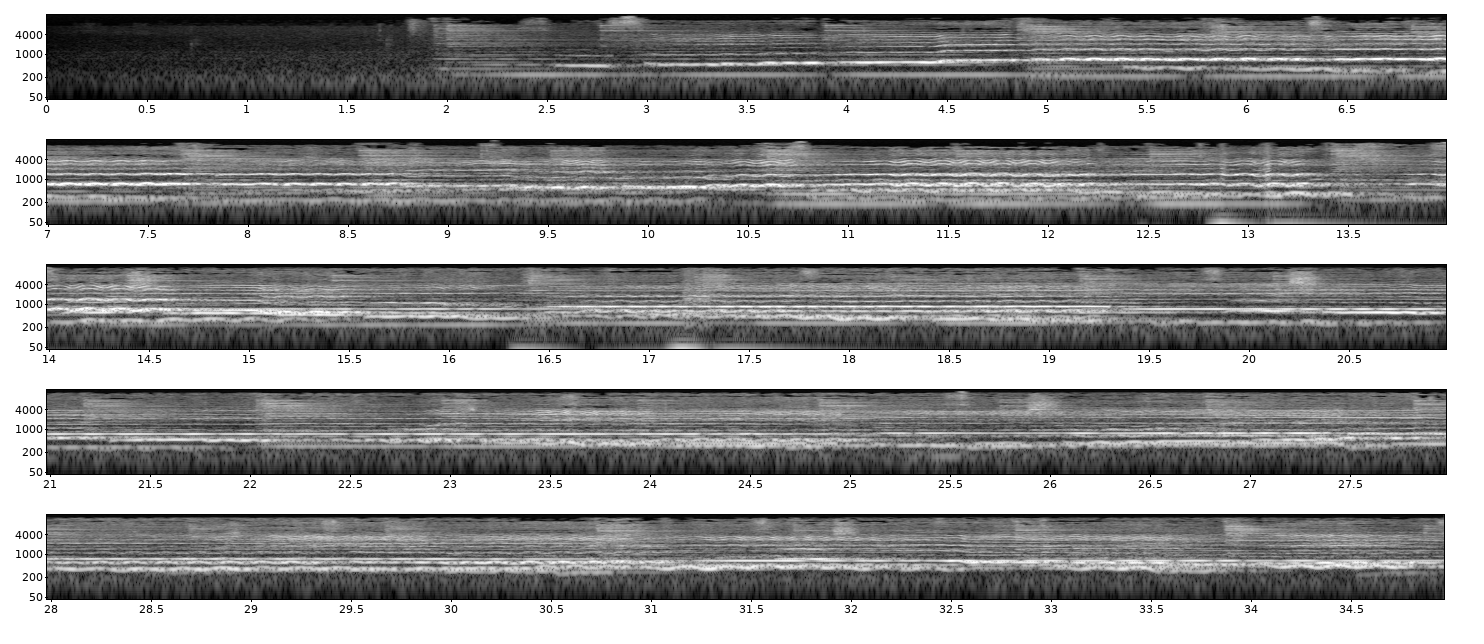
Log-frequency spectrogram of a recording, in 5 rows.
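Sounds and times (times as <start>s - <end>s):
two sopranos singing an aria: 2.6s - 34.9s.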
